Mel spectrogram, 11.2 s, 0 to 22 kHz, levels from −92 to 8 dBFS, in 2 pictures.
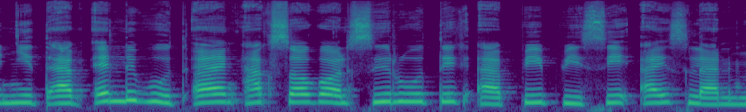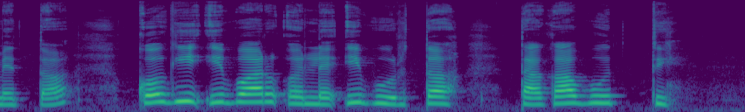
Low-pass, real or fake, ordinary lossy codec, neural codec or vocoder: none; real; none; none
